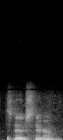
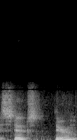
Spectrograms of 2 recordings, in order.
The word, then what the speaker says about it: Stokes' theorem: Let's verify Stokes' theorem, and there's two ways to properly pronounce this. They're both correct. You may either say Stokes' theorem or Stokes' theorem. It seems that both are valid ways of pronouncing this theorem.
